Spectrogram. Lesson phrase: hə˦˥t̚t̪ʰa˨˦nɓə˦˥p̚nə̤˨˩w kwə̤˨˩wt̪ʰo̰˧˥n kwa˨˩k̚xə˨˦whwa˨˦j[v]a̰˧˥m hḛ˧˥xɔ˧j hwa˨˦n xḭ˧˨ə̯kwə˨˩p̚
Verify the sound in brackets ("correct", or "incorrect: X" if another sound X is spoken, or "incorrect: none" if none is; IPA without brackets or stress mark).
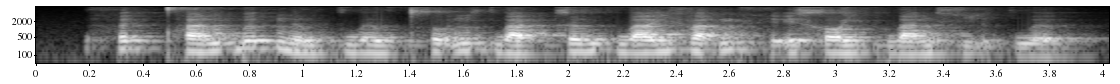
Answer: correct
